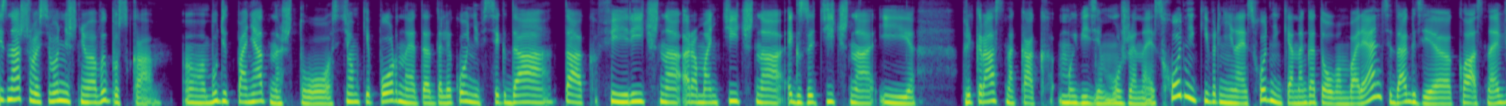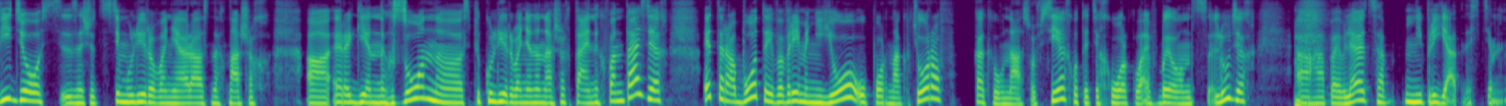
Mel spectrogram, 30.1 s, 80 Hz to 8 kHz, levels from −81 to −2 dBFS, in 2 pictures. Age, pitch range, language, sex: 20-39, 175-230 Hz, Russian, female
